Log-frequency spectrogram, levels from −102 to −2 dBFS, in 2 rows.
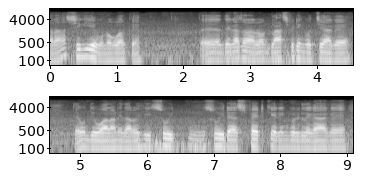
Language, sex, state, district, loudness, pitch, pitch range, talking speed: Chakma, male, Tripura, Dhalai, -17 LUFS, 110 Hz, 105-115 Hz, 160 wpm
